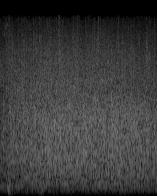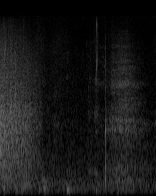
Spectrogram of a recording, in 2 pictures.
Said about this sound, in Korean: 나올 때 박수로 환영하겠습니다.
